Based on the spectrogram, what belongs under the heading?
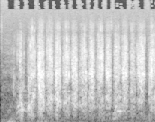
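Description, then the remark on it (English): Someone rinses their mouth out with water, swishing it around in a quick, steady run of about fifteen wet sloshing pulses at moderate loudness, with no talking. “I'm going to try to rinse my mouth out right now with some water and try it again and see if it changes my mind.”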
